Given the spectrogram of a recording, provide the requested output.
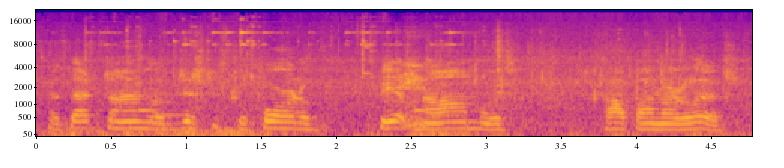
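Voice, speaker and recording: A high-pitched man talks at a moderate speed amid noticeable background noise. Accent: American. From Washington State, USA. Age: 80s+. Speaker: retired Air Force lieutenant general. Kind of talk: birthday celebration speech.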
